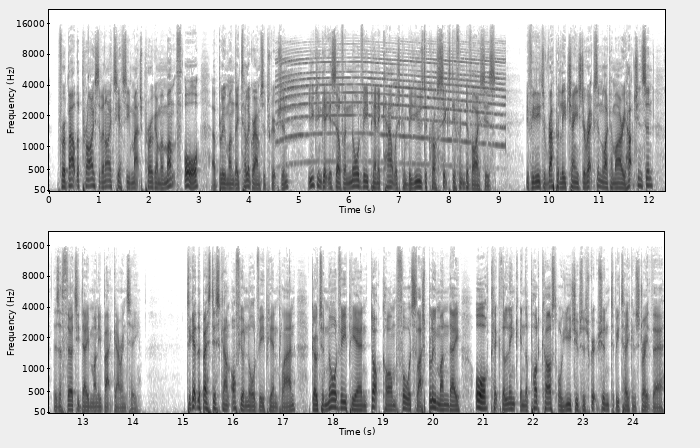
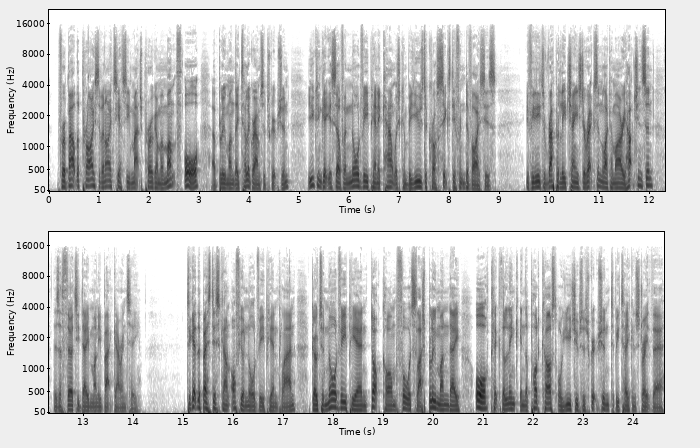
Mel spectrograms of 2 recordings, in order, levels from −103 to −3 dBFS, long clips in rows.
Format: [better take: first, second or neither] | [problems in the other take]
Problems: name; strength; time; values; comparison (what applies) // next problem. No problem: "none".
second | siren; noticeable; from 4.5 to 9 s; peak 6 dB below the speech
